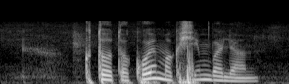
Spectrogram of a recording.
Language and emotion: Russian, neutral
